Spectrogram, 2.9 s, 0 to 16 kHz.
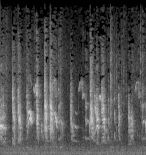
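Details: Eurasian tree sparrows recorded on January 11, giving a rapid, continuous run of bright, high chirps in short overlapping bursts, with no pause across the whole stretch.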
